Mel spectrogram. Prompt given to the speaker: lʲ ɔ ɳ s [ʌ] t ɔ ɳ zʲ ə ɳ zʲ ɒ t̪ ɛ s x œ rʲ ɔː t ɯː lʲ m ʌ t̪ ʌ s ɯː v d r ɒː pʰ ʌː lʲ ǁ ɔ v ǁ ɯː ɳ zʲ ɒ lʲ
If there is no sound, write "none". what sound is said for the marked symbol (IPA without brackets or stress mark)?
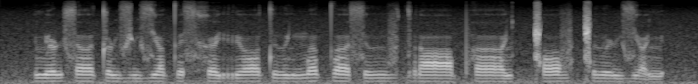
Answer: ʌː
